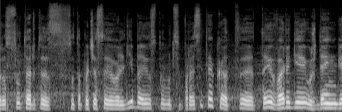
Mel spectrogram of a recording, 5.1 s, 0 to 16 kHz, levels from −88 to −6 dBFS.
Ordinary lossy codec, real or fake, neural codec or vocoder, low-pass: MP3, 64 kbps; fake; codec, 44.1 kHz, 7.8 kbps, Pupu-Codec; 14.4 kHz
